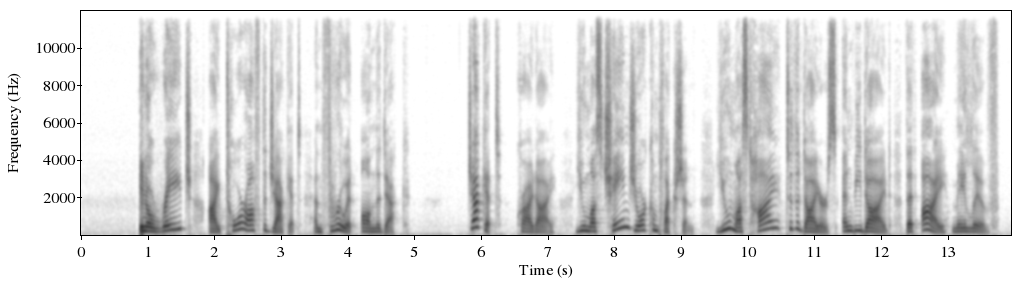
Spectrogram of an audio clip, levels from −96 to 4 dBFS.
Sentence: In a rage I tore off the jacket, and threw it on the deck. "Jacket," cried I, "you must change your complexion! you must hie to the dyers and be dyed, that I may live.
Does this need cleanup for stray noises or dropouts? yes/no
no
